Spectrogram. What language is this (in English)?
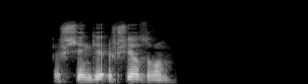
Tatar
